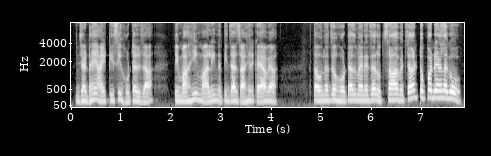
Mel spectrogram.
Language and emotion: Sindhi, happy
